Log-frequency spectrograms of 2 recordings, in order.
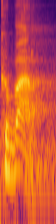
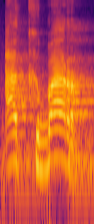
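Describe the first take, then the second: First: The opening glottal vowel of the word is dropped. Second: The opening glottal vowel of the word is kept. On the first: The speaker calls it wrong. "Jangan Allah kebar" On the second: The speaker calls it right. "Hamzah jangan buang"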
